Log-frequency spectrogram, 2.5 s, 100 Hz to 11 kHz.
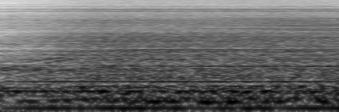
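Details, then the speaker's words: Furnace not heating, inducer motor running with manometer attached: steady low hum with even gentle pulse, no rattle or scraping; pulls -2.65 inches water column vs -1.74 needed, so inducer is strong enough; pressure switch to be replaced, sensor to be cleaned. "and guys look at this 1.74 that's what I need and I'm at- 2.65 so this inducer is definitely strong enough"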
